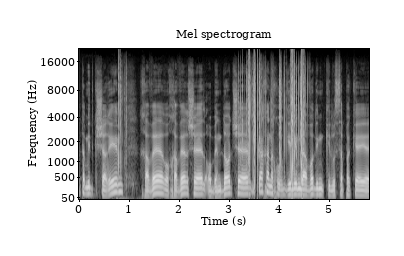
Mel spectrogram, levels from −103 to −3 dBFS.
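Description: Cable scratch noise sounds at 0.77 to 0.94 s, a little below the speech level, and again at 3.16 to 4.64 s, about as loud as the speech. It is a dense, uneven rustle, likely from a worn cable or connector shifting and rapidly changing its contact resistance.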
